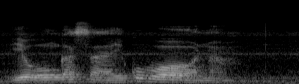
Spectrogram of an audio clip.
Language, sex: Tsonga, male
